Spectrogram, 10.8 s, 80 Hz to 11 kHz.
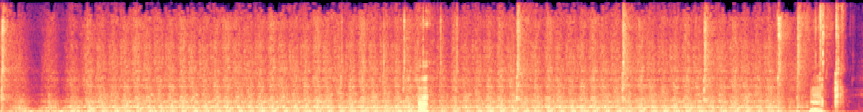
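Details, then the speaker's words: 1985 Chevrolet Corvette C4, sat about 2–2.5 years: the starter churns the engine over steadily for about ten seconds with no firing. Cranks but won't start; the owner suspects no fuel and checks power to the fuel pump. "well that's not good it's just turning over"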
